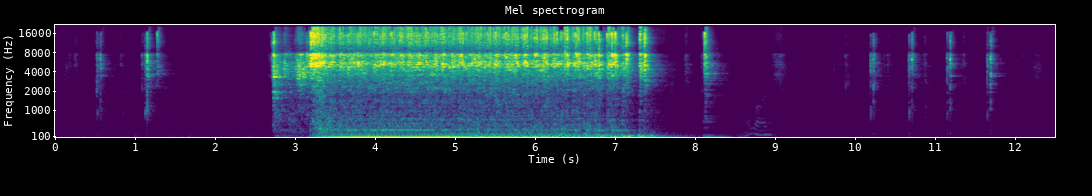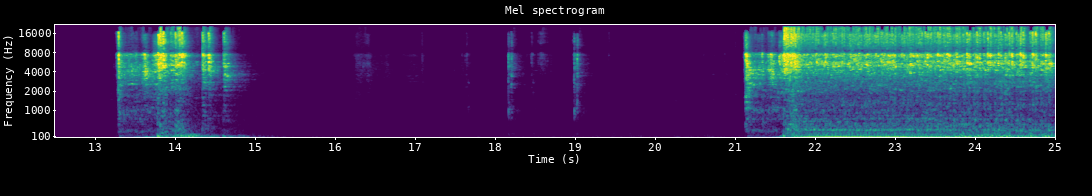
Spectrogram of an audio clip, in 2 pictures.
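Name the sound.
car engine cranking and starting after Holley 750 carburetor rebuild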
